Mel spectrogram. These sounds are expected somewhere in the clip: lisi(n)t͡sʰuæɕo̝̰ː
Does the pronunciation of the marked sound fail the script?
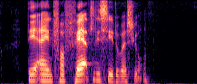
yes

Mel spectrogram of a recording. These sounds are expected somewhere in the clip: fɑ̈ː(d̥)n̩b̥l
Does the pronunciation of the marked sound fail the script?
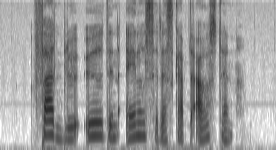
no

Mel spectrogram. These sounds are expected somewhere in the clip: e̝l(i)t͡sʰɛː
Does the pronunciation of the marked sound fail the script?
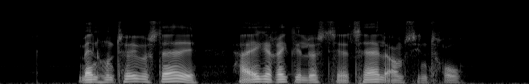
yes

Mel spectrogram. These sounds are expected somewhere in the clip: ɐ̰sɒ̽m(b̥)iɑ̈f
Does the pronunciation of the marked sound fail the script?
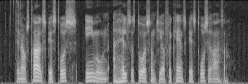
yes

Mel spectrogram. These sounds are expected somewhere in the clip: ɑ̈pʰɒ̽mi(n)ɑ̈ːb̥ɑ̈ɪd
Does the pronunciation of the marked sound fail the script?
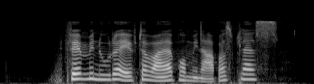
no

